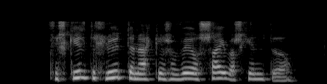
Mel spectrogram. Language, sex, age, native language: Icelandic, male, 11, Icelandic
